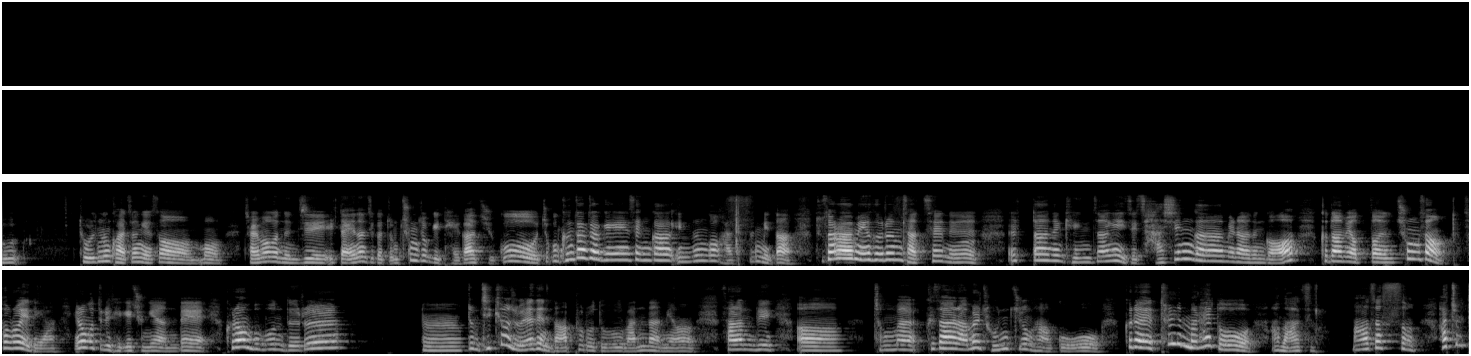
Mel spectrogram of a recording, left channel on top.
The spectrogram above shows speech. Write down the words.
도는 과정에서 뭐 잘 먹었는지 일단 에너지가 좀 충족이 돼가지고 조금 긍정적인 생각 있는 것 같습니다. 두 사람의 흐름 자체는 일단은 굉장히 이제 자신감이라는 거, 그 다음에 어떤 충성, 서로에 대한 이런 것들이 되게 중요한데 그런 부분들을 좀 지켜줘야 된다. 앞으로도 만나면 사람들이 정말 그 사람을 존중하고 그래 틀린 말 해도 아 맞아 맞았어 아 좀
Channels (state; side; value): silent; left; digital silence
